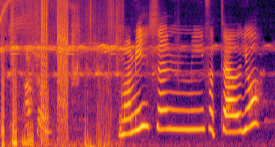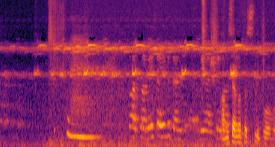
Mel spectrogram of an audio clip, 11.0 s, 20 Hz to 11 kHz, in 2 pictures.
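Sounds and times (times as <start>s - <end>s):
night insects chorus: 0.0s - 11.0s.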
